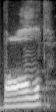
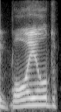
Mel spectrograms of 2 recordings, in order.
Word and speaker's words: boiled: your turn go well for anyone who's in the south it's pronounced bald like you don't have any hair so it's bald peanuts if you say boiled peanuts they'll know you're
